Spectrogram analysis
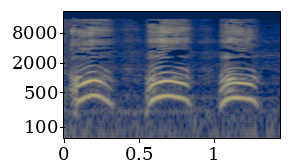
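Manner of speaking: very high, repeated mock-shocked ohs; imitated shocked ohs. Barista reacting to being sworn at, high mock-shocked ohs. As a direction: squeak out three separate little ohs in imitation. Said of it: "And he was like".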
